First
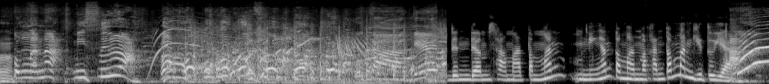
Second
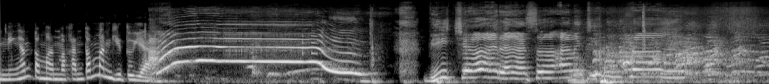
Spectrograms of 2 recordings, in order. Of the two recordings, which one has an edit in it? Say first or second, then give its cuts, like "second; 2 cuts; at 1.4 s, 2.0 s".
first; 1 cut; at 4.4 s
